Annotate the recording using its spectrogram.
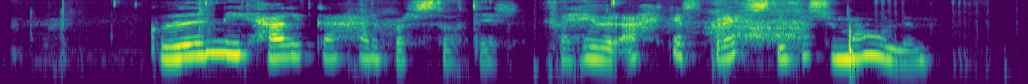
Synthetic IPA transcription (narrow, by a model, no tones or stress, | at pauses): kvʏðnihalkahɛɾpaɾ̥st̪oht̪ɪɾ̥θaðɦɛvʏɾʔa̰hcɛr̥t̪̚pɾejst̪iθɛsːʏmːaːwlʏm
